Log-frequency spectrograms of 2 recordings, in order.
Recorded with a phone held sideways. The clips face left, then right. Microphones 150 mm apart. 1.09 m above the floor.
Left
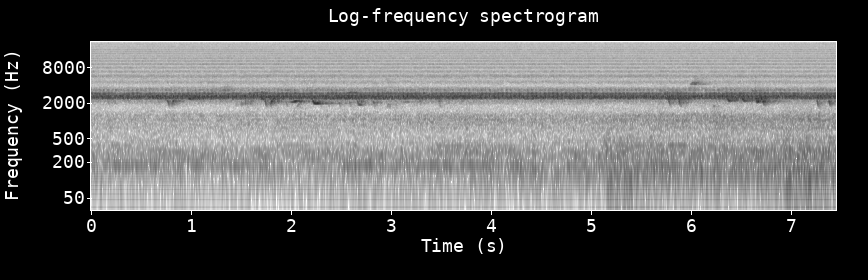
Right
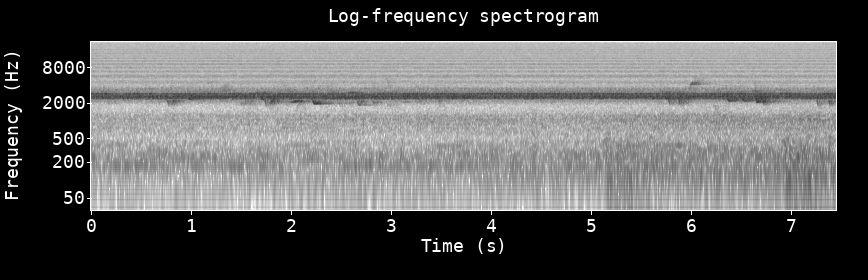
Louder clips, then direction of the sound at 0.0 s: Right 1 dB; 25° right (ahead or behind).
